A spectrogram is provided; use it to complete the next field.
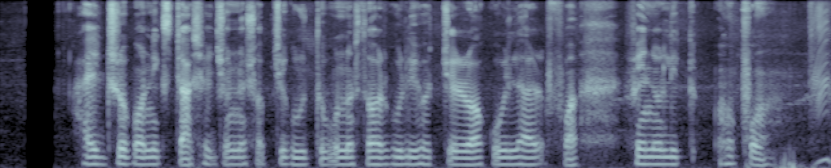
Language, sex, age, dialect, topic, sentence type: Bengali, male, 25-30, Standard Colloquial, agriculture, statement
